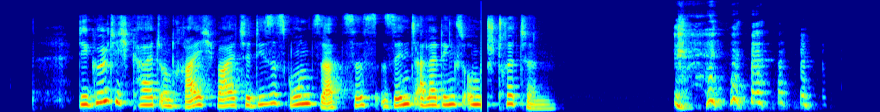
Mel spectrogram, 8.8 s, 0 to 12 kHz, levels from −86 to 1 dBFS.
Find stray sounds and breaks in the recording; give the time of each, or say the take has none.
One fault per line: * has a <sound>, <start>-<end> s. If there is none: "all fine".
* has a dropout, 4.8-4.9 s
* has a laugh, 6.7-8.3 s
